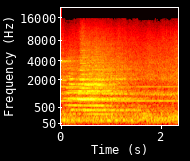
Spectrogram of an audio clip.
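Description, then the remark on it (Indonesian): A train rumbles past, its horn blaring in a long sustained chord over the steady roar of wheels on the rails. Loud and continuous, with no voices. “PT KAI tolong ya gitu kereta lewat sejam sekali kan, sejam setengah sekali kan”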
